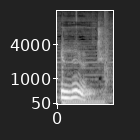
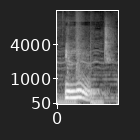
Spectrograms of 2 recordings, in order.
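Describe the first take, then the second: No difference in how they are said.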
